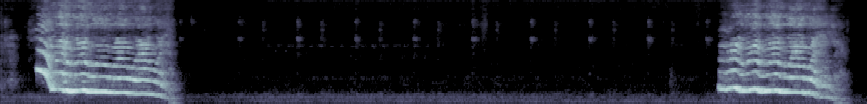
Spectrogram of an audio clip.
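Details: Male dog howling and whining when left behind on a mailbox trip, fear of missing out: two drawn-out, wavering howl-whines, each about two seconds long and dropping sharply at the end, separated by about eight seconds of silence.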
